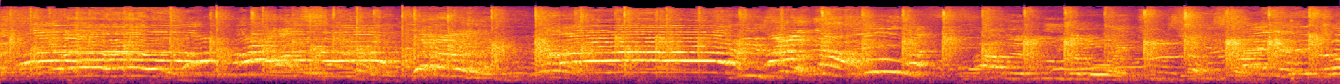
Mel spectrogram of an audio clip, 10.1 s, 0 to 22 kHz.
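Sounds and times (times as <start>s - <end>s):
congregation clapping: 0.0s - 10.0s.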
